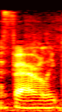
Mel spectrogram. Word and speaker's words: Farrelly: The Farrelly Brothers. Is that how you pronounce their last name?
